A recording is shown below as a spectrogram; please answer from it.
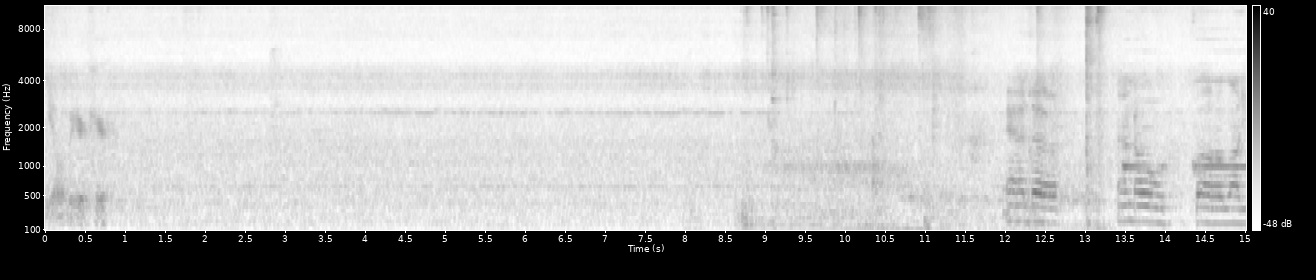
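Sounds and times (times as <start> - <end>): hallway hum: 0.0 - 15.0
elevator doors sliding open: 8.0 - 13.8.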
